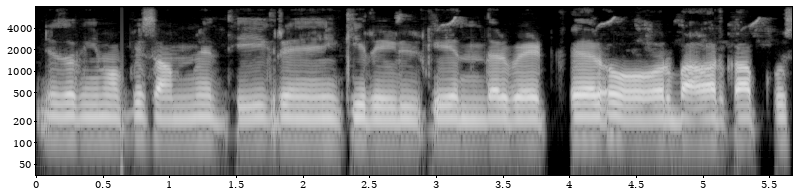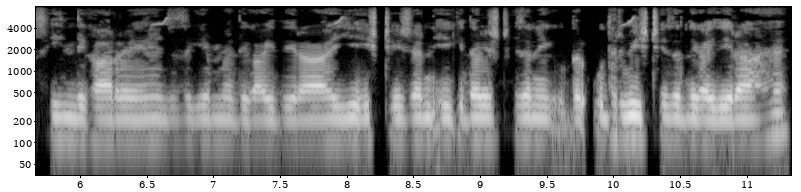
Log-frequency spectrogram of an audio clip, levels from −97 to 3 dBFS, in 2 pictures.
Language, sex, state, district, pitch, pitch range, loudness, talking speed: Hindi, male, Uttar Pradesh, Etah, 110 Hz, 105-115 Hz, -18 LUFS, 230 wpm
